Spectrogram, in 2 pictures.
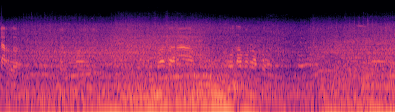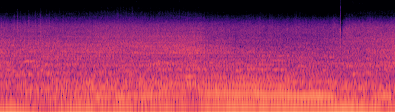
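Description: Motorbikes buzz past in traffic.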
